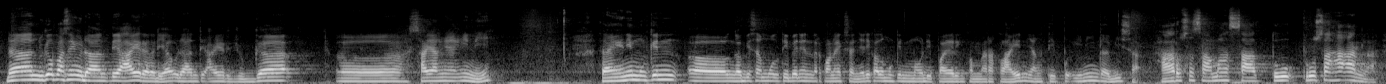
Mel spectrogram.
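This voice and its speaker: A man's voice: on the high side, warm tone. A man, giving an informal, slangy, unscripted product review in a chatty way.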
